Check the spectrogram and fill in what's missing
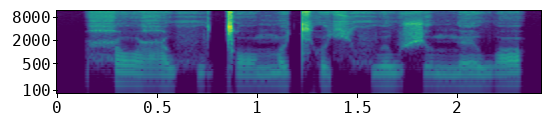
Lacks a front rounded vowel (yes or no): yes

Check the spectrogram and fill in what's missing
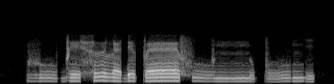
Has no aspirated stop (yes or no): yes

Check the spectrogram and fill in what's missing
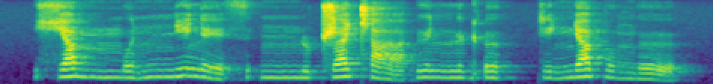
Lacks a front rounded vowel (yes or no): yes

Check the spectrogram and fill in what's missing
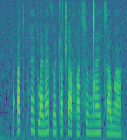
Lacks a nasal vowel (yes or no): no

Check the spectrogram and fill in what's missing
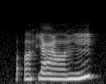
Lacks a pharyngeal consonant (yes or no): no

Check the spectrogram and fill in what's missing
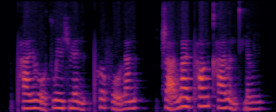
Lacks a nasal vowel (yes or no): yes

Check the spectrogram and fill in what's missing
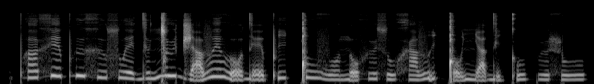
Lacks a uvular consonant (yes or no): yes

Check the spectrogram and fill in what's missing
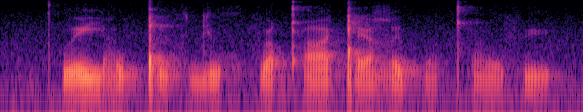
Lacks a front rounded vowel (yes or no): no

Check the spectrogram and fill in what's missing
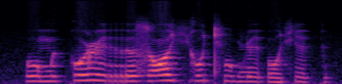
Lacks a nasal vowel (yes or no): yes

